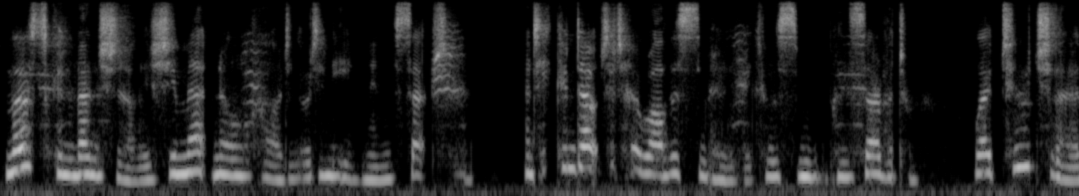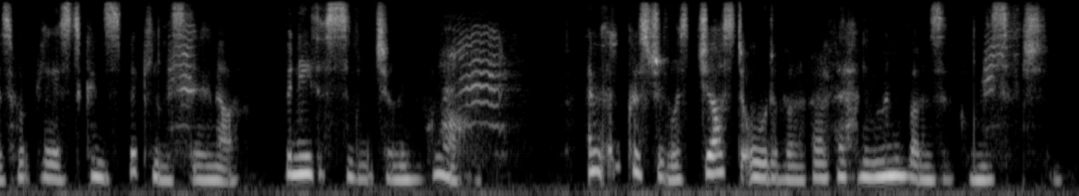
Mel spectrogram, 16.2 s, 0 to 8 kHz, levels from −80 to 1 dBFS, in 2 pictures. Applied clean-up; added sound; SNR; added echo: neural diffusion model UNIVERSE++.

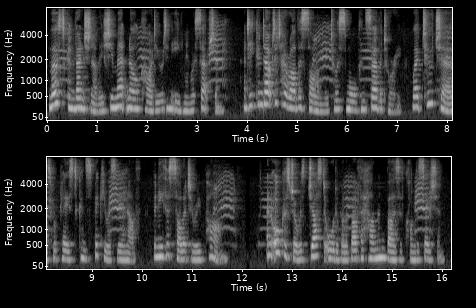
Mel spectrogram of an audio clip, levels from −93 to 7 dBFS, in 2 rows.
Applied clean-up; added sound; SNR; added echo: none; Meow; 17 dB; none.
